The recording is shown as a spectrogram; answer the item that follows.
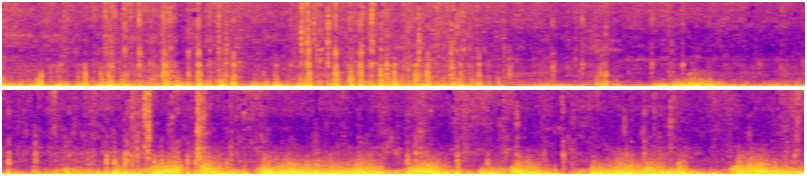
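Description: Mountain bike descending a dirt trail: tyres rolling over dirt and roots with the chain and frame clattering over the bumps, against a low wind rumble on the microphone. In the second half a rushing noise swells and fades in quick regular pulses, a bit under twice a second.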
